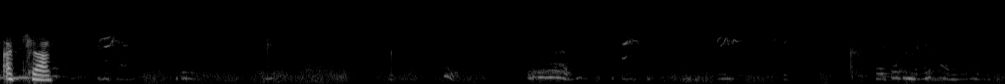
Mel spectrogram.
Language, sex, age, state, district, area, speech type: Dogri, female, 18-30, Jammu and Kashmir, Samba, rural, conversation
